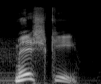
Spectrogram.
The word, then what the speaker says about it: Mischke: Mischke. – Spell it. – M-I-S. – M-I-S. – C-H-K-E.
